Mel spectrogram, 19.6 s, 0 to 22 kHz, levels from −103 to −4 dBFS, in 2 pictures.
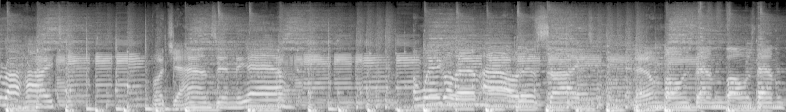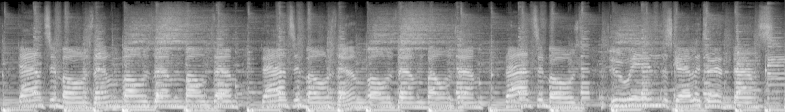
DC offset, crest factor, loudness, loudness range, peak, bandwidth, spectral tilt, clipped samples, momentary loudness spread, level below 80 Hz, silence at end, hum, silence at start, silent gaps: under 0.1%; 14 dB; -15 LUFS; 2 LU; 0 dBFS; over 20 kHz; -4.5 dB/octave; under 0.1%; 5 LU; -22 dBFS; 0 s; none; 0 s; none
